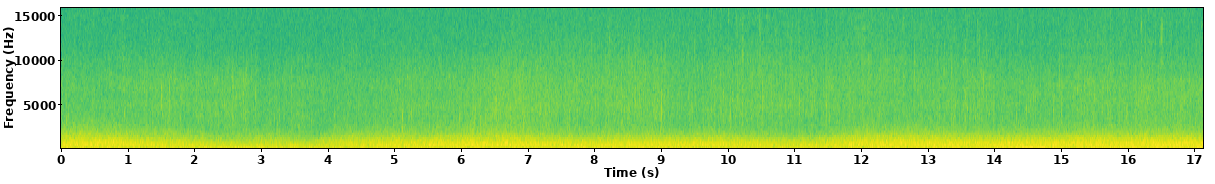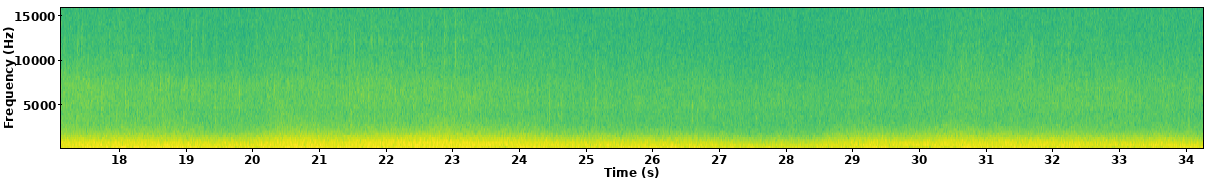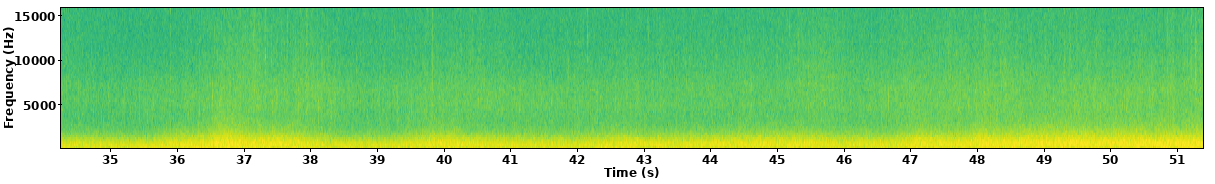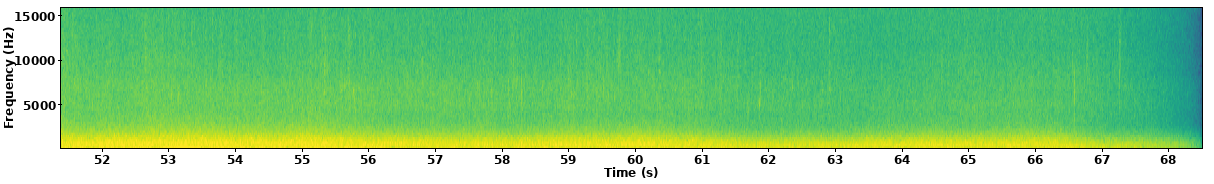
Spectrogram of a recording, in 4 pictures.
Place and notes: Spremberg, Germany - Wind through a young conifer tree
Small conifers have taken root around the edge of the mine precipice
24 August 2012, 14:14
